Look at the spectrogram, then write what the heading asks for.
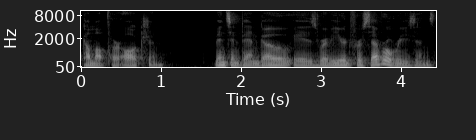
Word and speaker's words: van Gogh: least in my opinion number one is Vincent Van go I know I know I hope you can Overlook my persist American accent when pronouncing his name it should be said more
